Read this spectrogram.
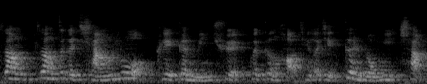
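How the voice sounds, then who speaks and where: A woman choir teacher coaching singers in rehearsal, energetic and coaxing, sometimes singing a phrase to show how it goes. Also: fairly high pitch, fairly quick, background noise. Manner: energetic, coaxing, breaks into sung demonstrations. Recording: echoey hall, voice from far off.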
